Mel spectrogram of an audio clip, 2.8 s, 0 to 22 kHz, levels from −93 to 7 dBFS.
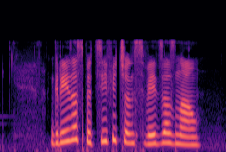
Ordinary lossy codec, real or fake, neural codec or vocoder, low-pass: none; real; none; 7.2 kHz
